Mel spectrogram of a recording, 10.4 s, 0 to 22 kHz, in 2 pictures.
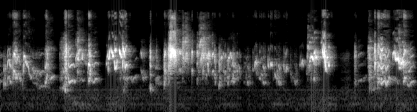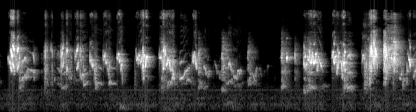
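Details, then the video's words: Several pet budgies chatter nonstop indoors, mixing buzzy warbles, sharp chirps and rasping squawks at a fast irregular pace. "11 hours of budgie sounds"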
